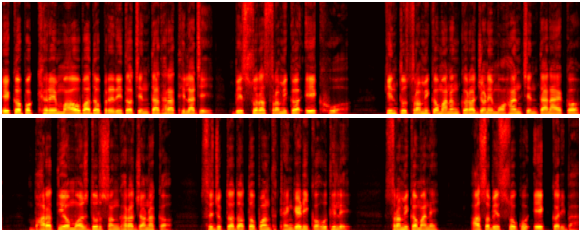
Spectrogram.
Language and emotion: Odia, neutral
